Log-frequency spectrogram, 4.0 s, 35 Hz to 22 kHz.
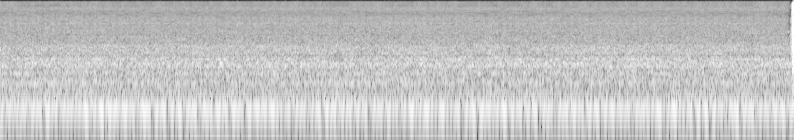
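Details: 2005 Powerstroke 6.0L diesel cold start: steady, even cranking with no firing pulses, then a short burst at the end; turns over but won't catch. It had been plugged in about 5 hours but the breaker blew, so the batteries were low.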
